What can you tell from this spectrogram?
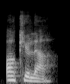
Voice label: "ocular", Indian

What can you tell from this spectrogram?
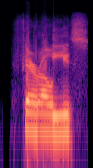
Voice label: "Faeroese", American

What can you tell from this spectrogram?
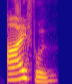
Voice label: "eyeful", Indian

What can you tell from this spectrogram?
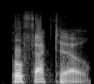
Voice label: "perfecto", American

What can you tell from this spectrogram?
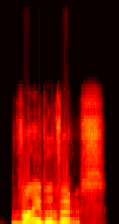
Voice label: "viva voce", British

